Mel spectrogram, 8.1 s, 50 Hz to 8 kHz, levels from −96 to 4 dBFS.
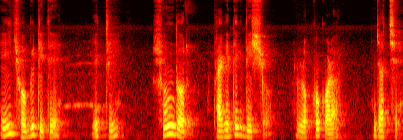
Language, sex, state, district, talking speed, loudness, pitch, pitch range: Bengali, male, West Bengal, Jalpaiguri, 65 wpm, -23 LUFS, 160 Hz, 130-185 Hz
